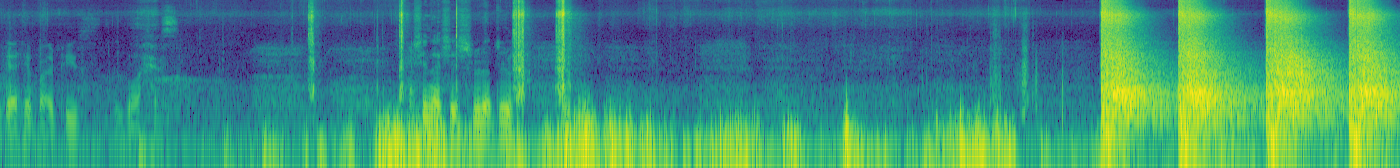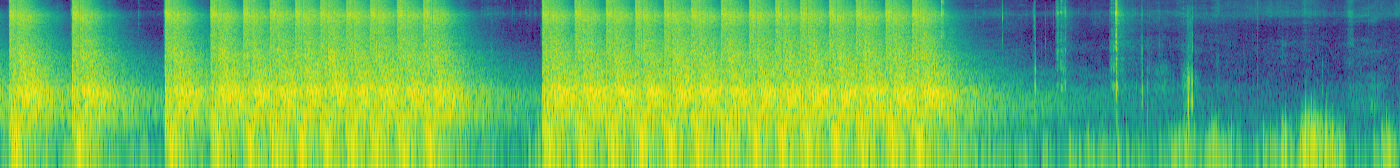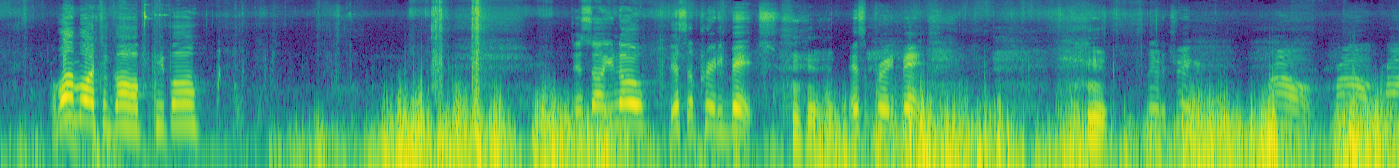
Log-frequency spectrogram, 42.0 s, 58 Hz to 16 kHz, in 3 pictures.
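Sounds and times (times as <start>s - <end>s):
sharp clicks: 2.9s - 5.8s, 23.2s - 25.5s
rifle gunshots: 11.0s - 24.2s.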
